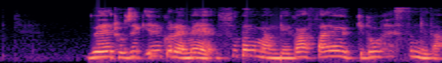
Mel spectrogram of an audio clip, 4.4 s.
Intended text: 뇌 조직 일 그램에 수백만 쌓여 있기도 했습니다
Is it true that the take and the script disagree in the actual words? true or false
true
